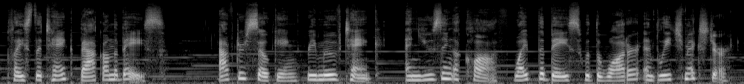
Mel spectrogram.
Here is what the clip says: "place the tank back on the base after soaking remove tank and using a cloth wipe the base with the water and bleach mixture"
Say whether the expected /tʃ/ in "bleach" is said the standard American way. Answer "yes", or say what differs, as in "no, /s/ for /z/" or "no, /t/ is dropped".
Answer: yes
